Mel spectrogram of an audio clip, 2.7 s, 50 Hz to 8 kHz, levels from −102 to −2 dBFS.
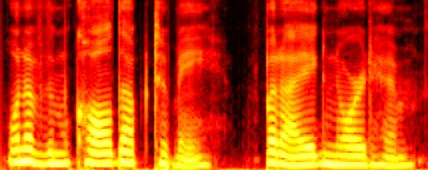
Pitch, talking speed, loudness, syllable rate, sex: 165 Hz, 245 wpm, -17 LUFS, 6.3 syllables/s, female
